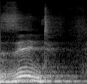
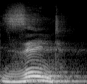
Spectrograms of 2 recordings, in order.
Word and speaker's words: sind: So here you have to keep in mind, whenever we have D at the end, so we have to pronounce like T. So sind. Then we have seid, seid. Then we have again sind, sind.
